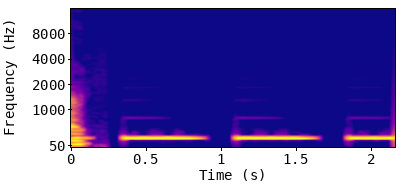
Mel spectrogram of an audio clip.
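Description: Low sine-wave notes repeating about every three quarters of a second, each with a faint click at its start, played through Ableton's Compressor at an infinite ratio with the threshold being pulled down. Each note's decaying envelope is squashed to a flat, level plateau before it fades out quickly.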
